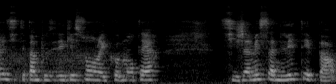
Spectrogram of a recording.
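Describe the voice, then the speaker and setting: A woman with a medium pitch talks over noticeable background noise. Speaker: self-help coach. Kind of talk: tutorial. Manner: hesitant, many fillers.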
